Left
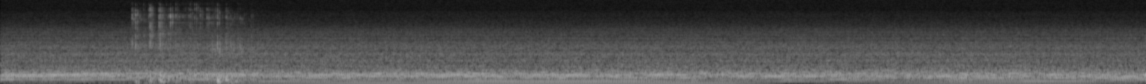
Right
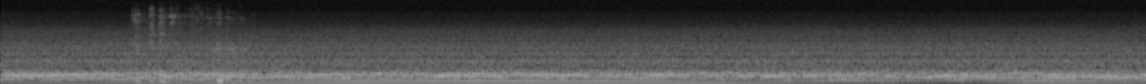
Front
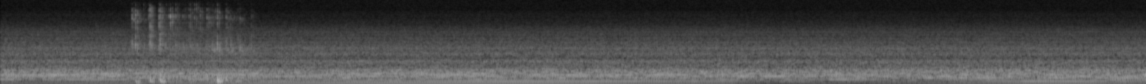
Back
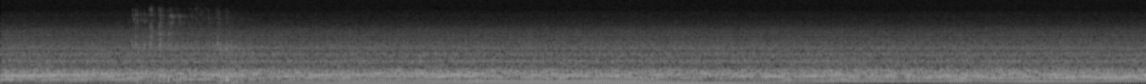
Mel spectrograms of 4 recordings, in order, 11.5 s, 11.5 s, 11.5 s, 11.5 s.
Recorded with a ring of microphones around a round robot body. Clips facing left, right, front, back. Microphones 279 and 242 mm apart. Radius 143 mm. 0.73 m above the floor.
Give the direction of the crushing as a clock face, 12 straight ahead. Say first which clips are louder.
Even, even; 11 o'clock.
